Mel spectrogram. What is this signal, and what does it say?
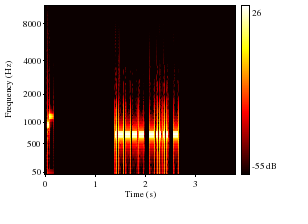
Morse code, heard as a keyed tone, about 36 wpm, 700 Hz. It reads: 16T
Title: Three Challenging Letter-Number Combinations 35wpm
